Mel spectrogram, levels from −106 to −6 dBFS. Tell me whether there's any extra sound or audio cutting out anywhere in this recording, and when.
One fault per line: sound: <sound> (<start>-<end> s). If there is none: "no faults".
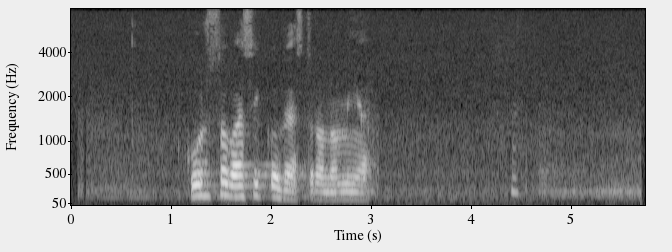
sound: laugh (4.2-4.6 s)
